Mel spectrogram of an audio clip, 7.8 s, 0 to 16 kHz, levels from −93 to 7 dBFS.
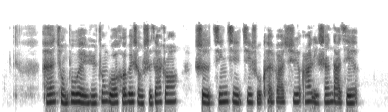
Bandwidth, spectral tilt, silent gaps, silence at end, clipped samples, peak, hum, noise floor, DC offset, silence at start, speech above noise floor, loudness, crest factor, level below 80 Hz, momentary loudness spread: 8 kHz; -4 dB/octave; none; 0.6 s; under 0.1%; -2 dBFS; none; -80 dBFS; under 0.1%; 0.85 s; 65 dB; -16 LUFS; 14 dB; -58 dBFS; 6 LU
